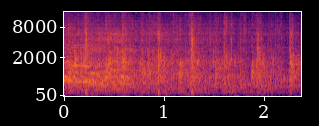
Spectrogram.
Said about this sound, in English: Let there be a praise and a clap to God here in this place.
